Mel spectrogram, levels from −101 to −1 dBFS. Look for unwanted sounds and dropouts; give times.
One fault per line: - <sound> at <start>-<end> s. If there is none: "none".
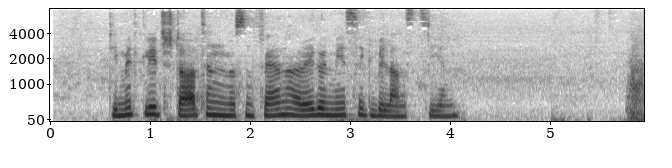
none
